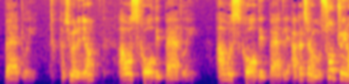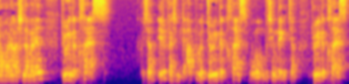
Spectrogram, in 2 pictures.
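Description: Lively English-teacher host. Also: male voice, on the high side. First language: Korean. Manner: lively, drills English phrases slowly, repeats words. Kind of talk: casual podcast lesson.

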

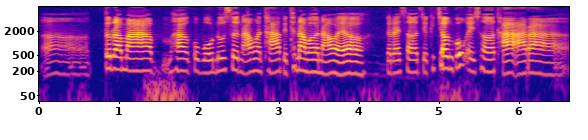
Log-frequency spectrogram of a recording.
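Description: A woman from Vietnam, a guest on a radio chat, speaking in simple halting sentences with restarts. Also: medium pitch, fairly even intonation, bright, forceful tone, clear, resonant tone.

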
